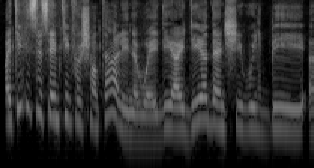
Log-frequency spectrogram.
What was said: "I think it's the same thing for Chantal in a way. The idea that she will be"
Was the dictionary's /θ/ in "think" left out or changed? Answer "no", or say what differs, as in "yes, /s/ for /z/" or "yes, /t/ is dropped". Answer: no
